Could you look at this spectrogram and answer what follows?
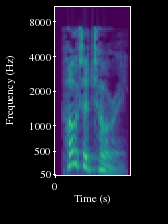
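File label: "potatory", British English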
